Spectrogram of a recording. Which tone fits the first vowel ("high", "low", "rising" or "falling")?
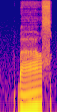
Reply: rising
